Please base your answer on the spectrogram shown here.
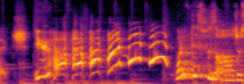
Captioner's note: laughing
